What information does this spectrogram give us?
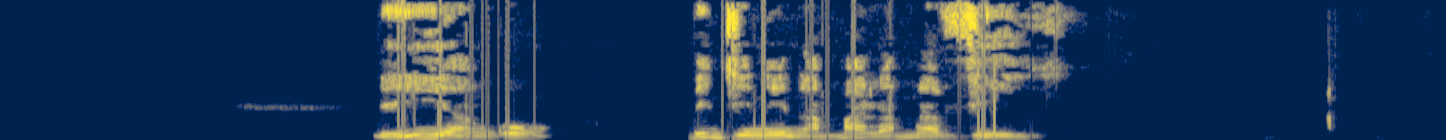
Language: Batanga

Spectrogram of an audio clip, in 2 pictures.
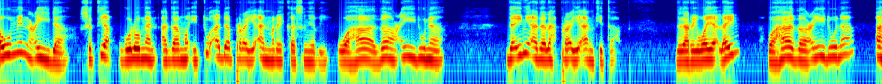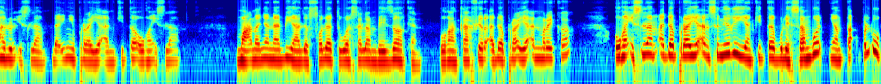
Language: Malay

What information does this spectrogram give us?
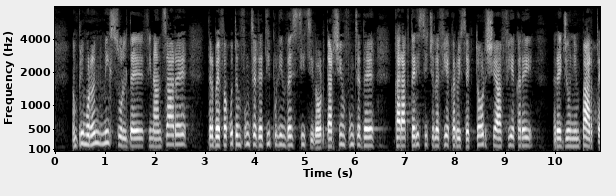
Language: Romanian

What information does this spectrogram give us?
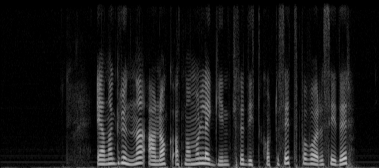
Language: Norwegian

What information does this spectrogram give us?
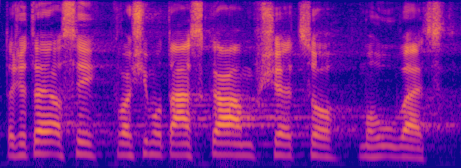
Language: Czech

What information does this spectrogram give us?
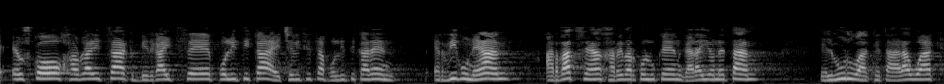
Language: Basque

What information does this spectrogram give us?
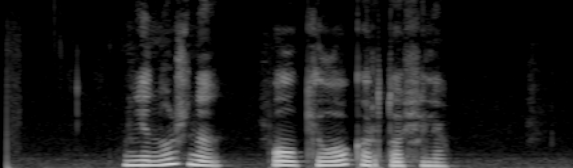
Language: Russian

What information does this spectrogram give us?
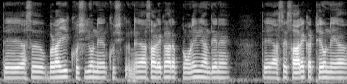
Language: Dogri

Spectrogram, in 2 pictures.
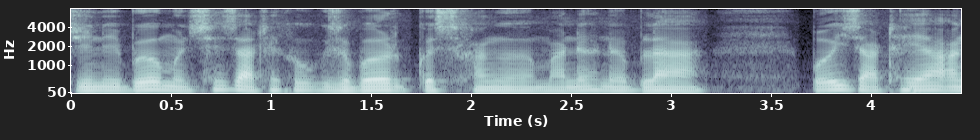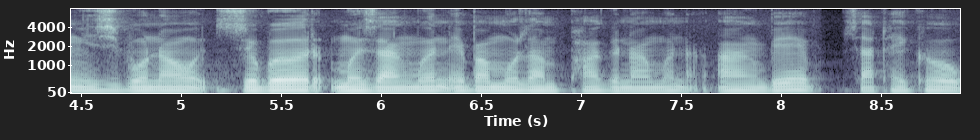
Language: Bodo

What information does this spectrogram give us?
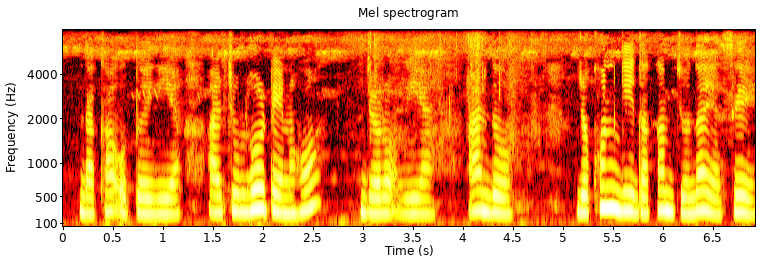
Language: Santali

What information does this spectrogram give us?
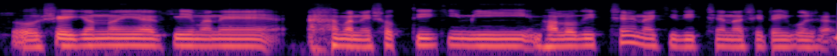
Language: Bangla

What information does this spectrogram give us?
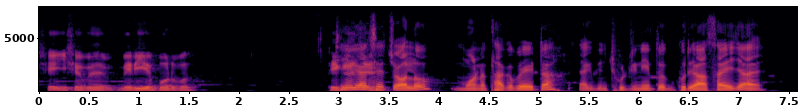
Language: Bangla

